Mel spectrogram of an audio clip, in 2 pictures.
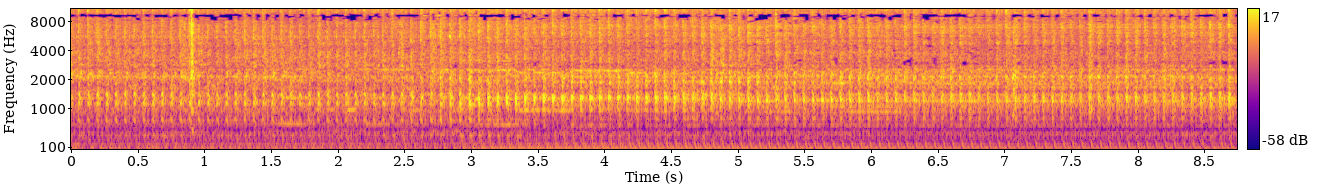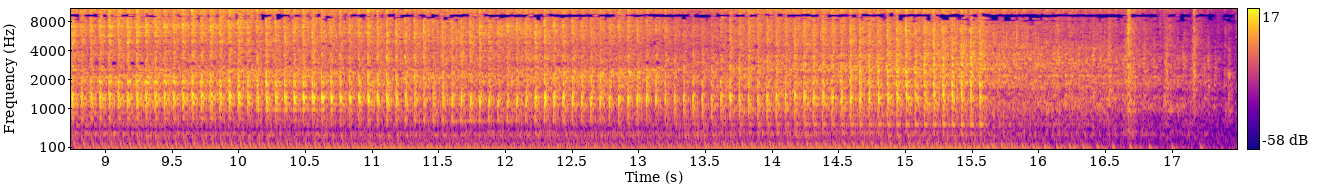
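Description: A steady, loud, chugging engine note from an Agroray hybrid single-axle tractor running in a fast gear, with a rattling, knocking texture that holds constant and then winds down near the end.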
